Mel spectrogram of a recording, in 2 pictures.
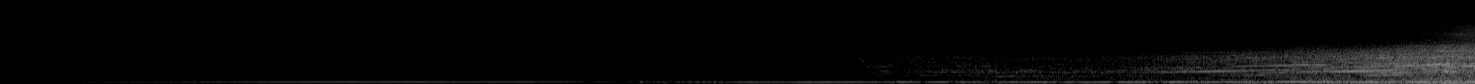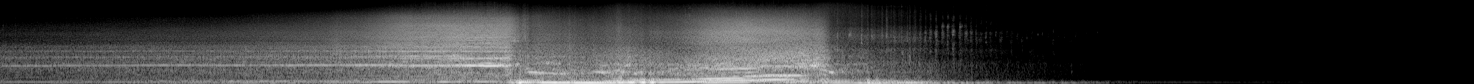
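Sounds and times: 
sports car: 11.8 - 25.8.

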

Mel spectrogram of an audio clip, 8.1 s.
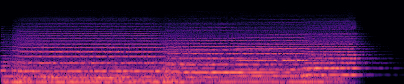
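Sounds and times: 
dramatic score: 0.0 - 7.6.

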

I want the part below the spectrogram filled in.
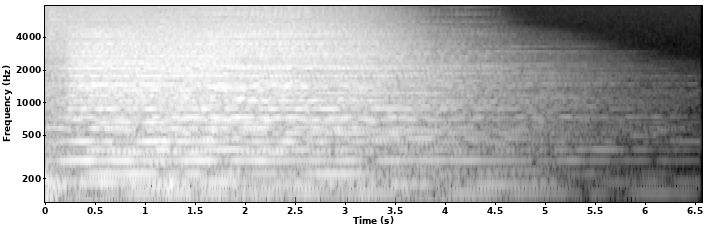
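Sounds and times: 
orchestral hit: 0.0 - 4.6.

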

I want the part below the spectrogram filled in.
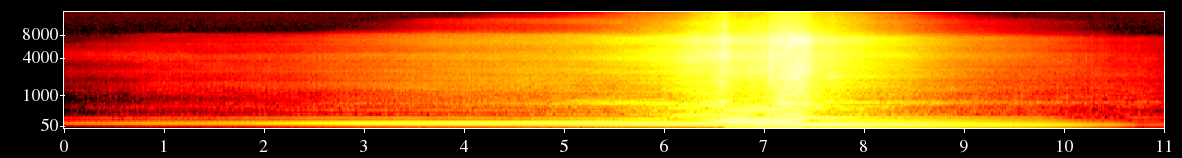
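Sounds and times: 
cross plane V8 car engine: 4.3 - 10.1.

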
